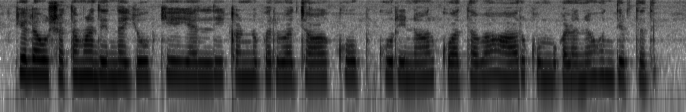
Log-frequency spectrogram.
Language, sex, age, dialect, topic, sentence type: Kannada, female, 31-35, Coastal/Dakshin, agriculture, statement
